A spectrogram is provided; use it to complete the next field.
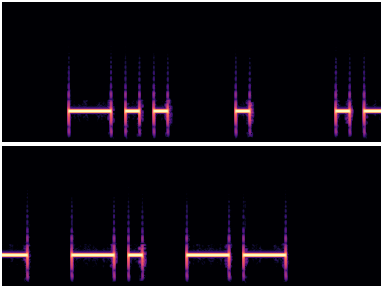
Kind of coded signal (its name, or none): Morse code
